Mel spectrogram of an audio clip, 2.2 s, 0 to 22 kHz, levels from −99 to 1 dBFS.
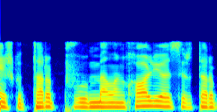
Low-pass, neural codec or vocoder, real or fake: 5.4 kHz; codec, 24 kHz, 3.1 kbps, DualCodec; fake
